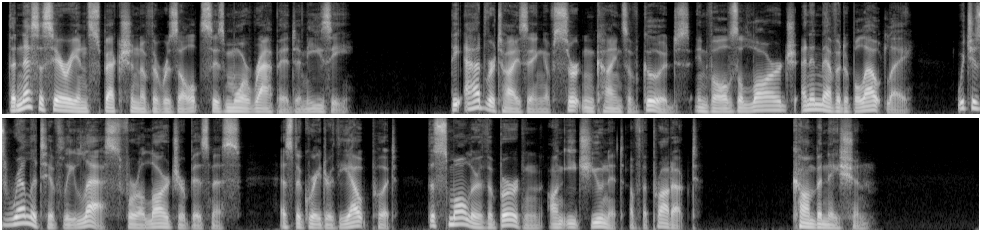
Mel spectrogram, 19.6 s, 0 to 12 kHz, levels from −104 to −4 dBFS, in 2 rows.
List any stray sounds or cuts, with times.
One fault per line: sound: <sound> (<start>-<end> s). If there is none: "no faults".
no faults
